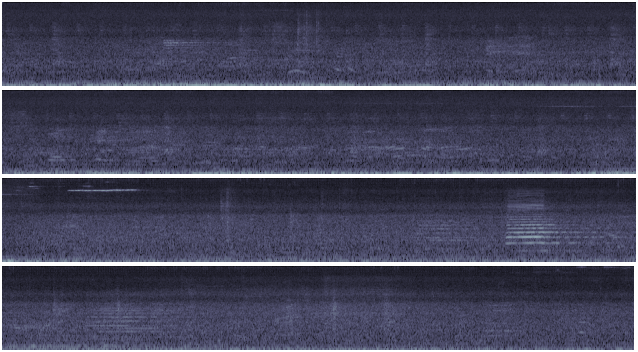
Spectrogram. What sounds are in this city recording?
car horn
